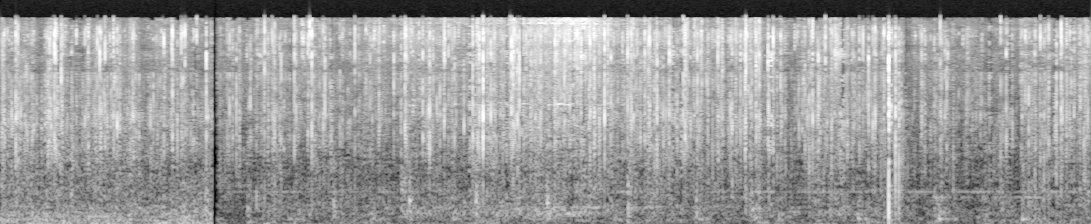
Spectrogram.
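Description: Rain falling on a wet street, a steady crackly patter of drops. It breaks off briefly about two seconds in, and there is one sharp click about nine seconds in.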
